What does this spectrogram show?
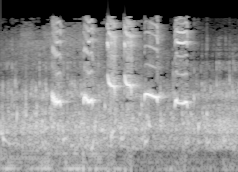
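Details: Orange-headed thrush phrases used for training caged birds to sing: six loud, short whistled notes, each sliding slightly downward, given about every quarter second over a soft background hiss of water.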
